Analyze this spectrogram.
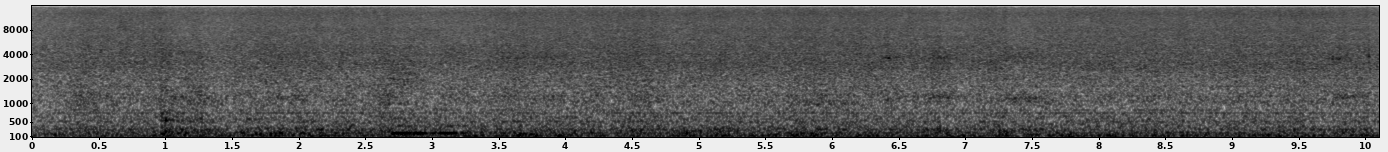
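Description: Loud, steady electronic static hiss on the sound feed, cutting off suddenly at the end; it comes during a fault with the computer that plays the service's song videos.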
